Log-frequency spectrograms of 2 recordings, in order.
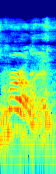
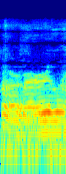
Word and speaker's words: Maryland: You can't tell me how to pronounce my state. Right, And exactly. it's Maryland. It's Merlin. That's how we say it. With 3 R's. What up, Gerald? Merlin. Merlin.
